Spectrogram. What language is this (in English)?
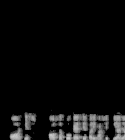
Hindi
